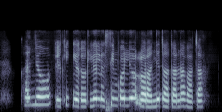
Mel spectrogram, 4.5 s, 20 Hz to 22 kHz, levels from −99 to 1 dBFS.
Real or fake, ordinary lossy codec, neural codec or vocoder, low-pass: fake; none; codec, 16 kHz, 4 kbps, X-Codec, HuBERT features, trained on general audio; 7.2 kHz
